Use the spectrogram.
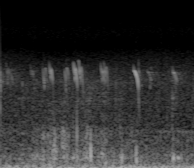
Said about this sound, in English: Birds just generally flying around here. Here comes another one.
